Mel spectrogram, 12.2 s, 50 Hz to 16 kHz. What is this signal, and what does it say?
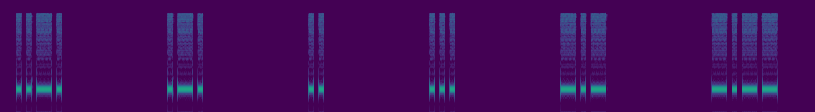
Morse code, heard as a keyed tone, about 16 wpm, spaced as for 5 wpm, 800 Hz. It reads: FRISKY
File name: F Runs / F Runs mp3s / F Runs @5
